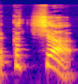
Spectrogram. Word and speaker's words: कच्छा: इसी पे जोर लगा जैसे कच्छा च पे जोर लगेगा कच्छा कच्छ ठीक है ना अन्ना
